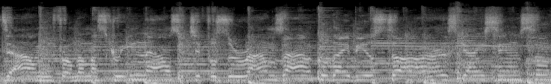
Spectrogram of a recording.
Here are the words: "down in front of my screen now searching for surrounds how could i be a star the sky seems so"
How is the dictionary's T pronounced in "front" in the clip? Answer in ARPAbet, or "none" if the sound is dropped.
none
